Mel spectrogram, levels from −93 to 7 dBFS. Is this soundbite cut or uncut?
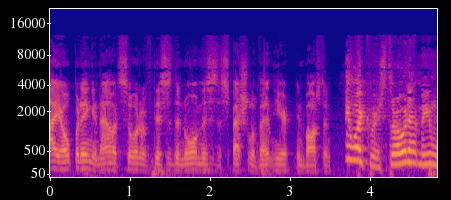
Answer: cut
